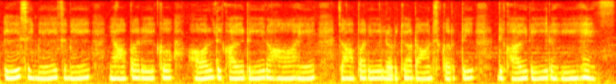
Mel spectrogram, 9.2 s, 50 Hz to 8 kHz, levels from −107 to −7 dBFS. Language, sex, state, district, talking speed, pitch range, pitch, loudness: Hindi, female, Rajasthan, Jaipur, 135 wpm, 185-205 Hz, 195 Hz, -16 LUFS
